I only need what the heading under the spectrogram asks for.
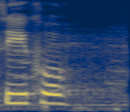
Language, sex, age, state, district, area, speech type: Urdu, female, 45-60, Delhi, Central Delhi, urban, read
